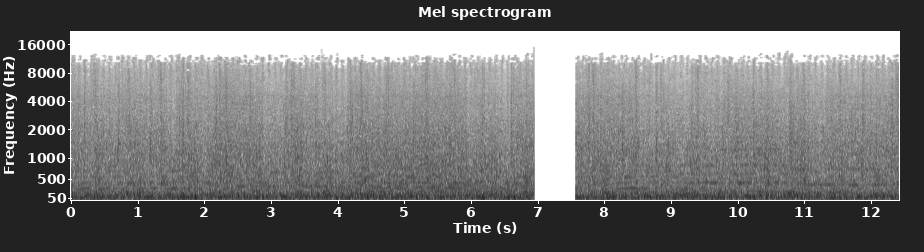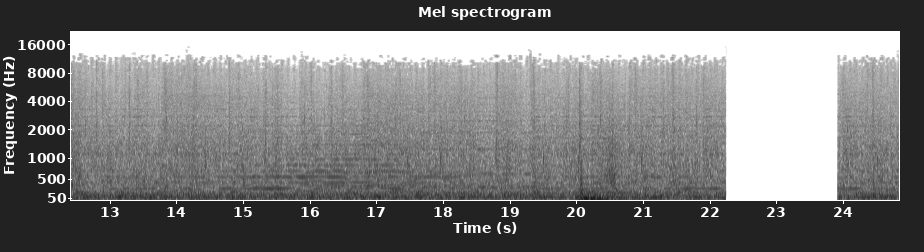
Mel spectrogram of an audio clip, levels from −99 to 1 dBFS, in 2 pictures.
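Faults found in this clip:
Stream reconnect at 6.95–7.58 s: about 0.62 s gap, then picks up roughly half a second further on. Again at 22.24–24.34 s: 1.68 s gap, resumes 0.42 s earlier, so a short stretch repeats. Connection dropped, player reconnected and restarted the decoder mid-stream.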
